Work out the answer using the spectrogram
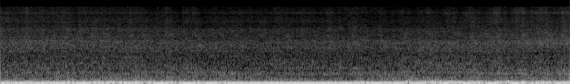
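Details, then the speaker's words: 2005 Pontiac GTO, 6-liter V8 (reportedly 20 over), running after a new performance transmission install: deep, even rumble with a steady lope and no tapping, knocking or grinding. It is running strong and healthy. "Your phone or your computer may sound okay, but with a sound system, oh my god, or like going through your big truck speakers or something like that, the sound is unbelievable coming from this right now."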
